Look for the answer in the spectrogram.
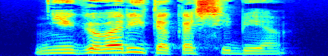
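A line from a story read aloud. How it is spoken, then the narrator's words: Growled. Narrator (Russian): рыкнул Захар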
